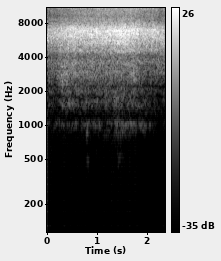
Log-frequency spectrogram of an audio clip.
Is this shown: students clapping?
no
